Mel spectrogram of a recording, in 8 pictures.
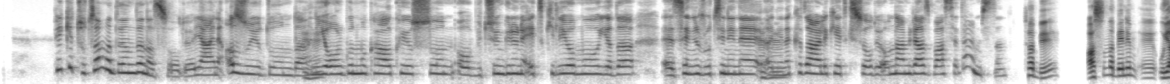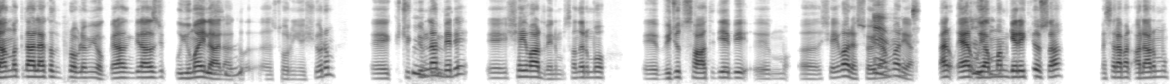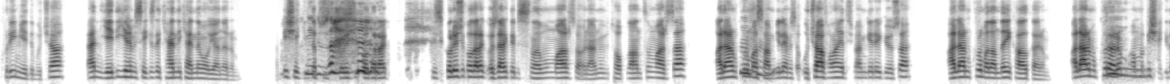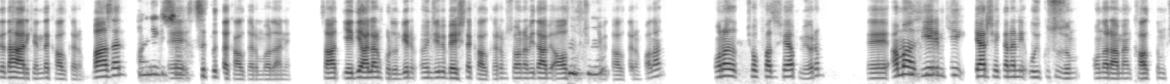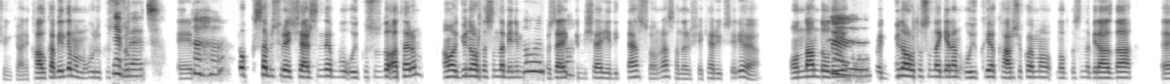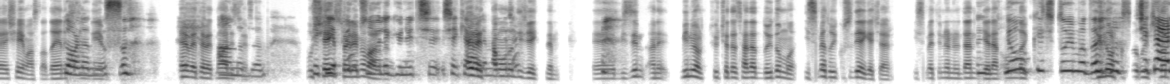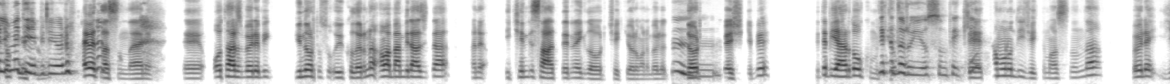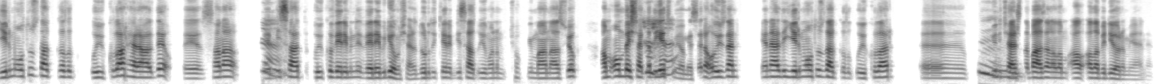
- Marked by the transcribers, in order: other background noise; unintelligible speech; laughing while speaking: "ne güzel"; unintelligible speech; chuckle; chuckle; chuckle; chuckle
- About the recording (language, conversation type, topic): Turkish, podcast, Uyku düzenini nasıl koruyorsun ve bunun için hangi ipuçlarını uyguluyorsun?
